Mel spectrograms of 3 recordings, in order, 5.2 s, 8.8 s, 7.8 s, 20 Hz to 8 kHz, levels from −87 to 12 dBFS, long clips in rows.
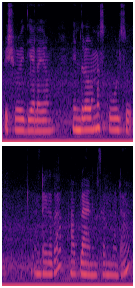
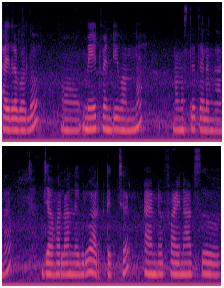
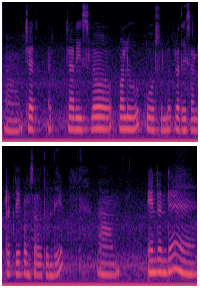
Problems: background sounds at intervals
